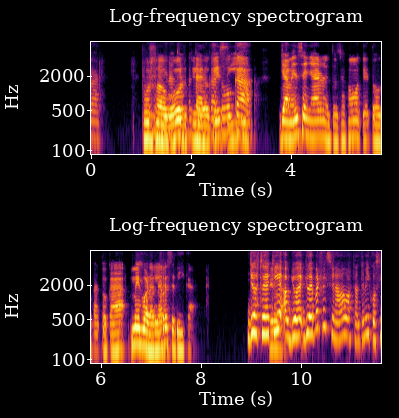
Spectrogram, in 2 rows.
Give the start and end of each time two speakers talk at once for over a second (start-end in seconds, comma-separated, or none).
1.2-3.2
